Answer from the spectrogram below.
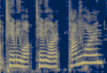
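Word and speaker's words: Tomi Lahren: So Tommy Lahren. – I believe that's the correct pronunciation.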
